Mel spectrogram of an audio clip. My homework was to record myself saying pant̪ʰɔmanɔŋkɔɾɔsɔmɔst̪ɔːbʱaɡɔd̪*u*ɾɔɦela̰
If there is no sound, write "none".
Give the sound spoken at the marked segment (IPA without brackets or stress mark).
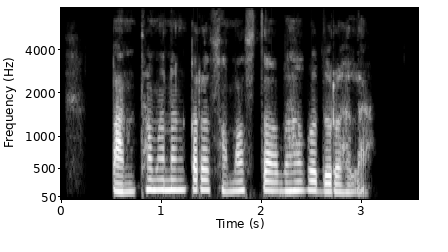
u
